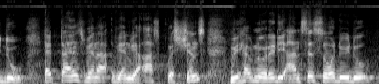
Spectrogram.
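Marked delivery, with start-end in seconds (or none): none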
